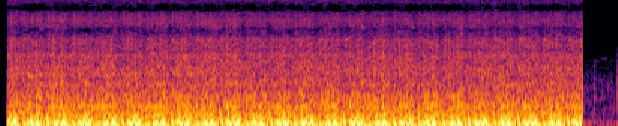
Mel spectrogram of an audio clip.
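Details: Jeep XJ that bumped and lost power while driving: uneven, lumpy idle stumbling every few beats, then the engine cuts off; misfire traced to a bad fuel injector, with two fuel line leaks also found.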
